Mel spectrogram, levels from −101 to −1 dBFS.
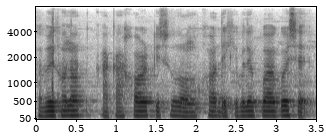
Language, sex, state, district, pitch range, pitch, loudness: Assamese, male, Assam, Hailakandi, 115-125 Hz, 120 Hz, -18 LUFS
